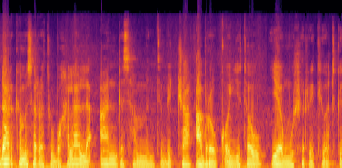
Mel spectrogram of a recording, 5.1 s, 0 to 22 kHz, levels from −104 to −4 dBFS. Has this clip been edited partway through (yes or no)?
no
